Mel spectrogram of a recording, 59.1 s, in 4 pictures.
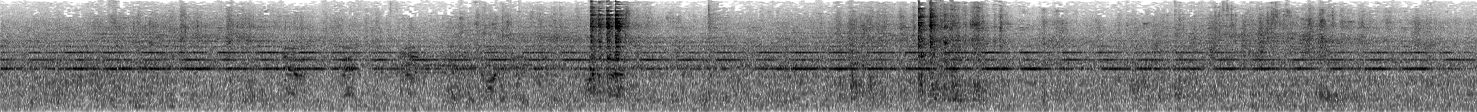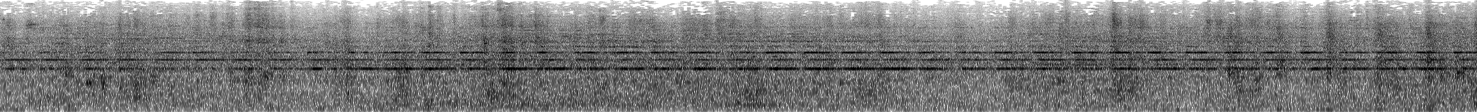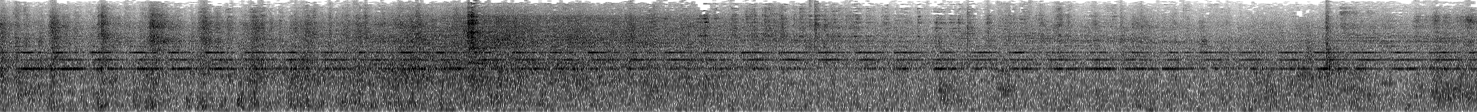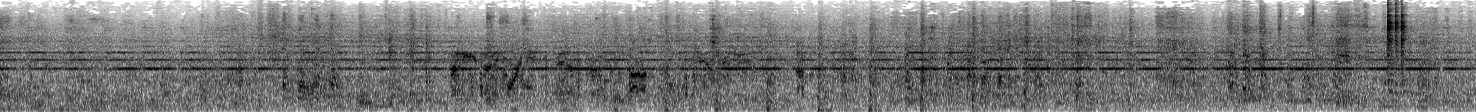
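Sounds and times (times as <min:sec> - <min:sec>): train wheels clicking over rail joints: 0:05.8 - 0:06.4, 0:08.4 - 0:10.6, 0:50.4 - 0:58.8.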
